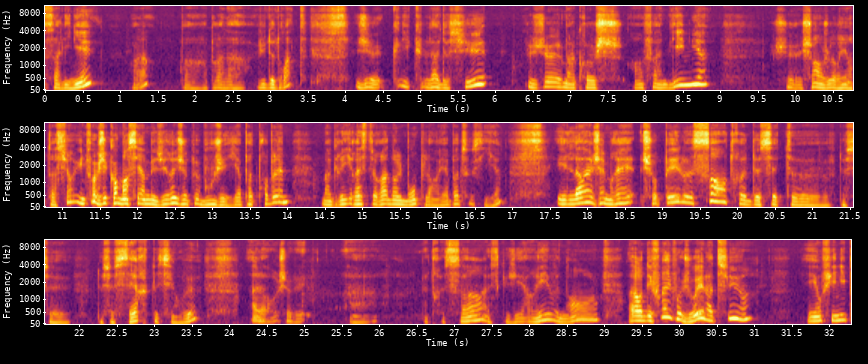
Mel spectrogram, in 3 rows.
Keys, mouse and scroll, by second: 4.8 click, 8.0 click, 9.5-11.6 drag, 14.1 click, 16.2 click, 21.5-23.3 drag, 25.0 click, 27.4 click, 29.5 click.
